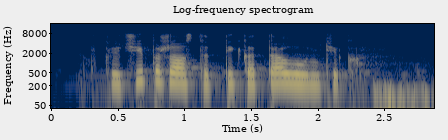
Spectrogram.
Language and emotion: Russian, neutral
